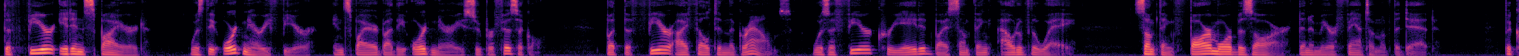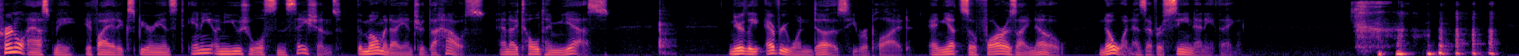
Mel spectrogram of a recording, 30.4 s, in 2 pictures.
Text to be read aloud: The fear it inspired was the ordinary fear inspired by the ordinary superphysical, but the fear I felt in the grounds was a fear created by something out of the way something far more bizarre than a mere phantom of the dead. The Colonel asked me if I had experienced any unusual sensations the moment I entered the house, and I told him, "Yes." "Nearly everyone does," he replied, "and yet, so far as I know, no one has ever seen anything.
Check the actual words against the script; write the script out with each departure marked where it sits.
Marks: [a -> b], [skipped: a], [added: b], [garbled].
The fear it inspired was the ordinary fear inspired by the ordinary superphysical, but the fear I felt in the grounds was a fear created by something out of the way something far more bizarre than a mere phantom of the dead. The Colonel asked me if I had experienced any unusual sensations the moment I entered the house, and I told him, "Yes." "Nearly everyone does," he replied, "and yet, so far as I know, no one has ever seen anything.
